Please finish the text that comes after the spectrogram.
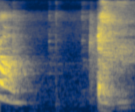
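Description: A man with something stuck in his throat coughs, two harsh, close bursts separated by a brief quiet pause, the second sharper and louder.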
